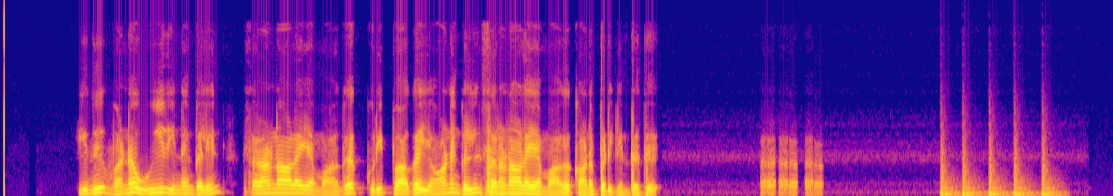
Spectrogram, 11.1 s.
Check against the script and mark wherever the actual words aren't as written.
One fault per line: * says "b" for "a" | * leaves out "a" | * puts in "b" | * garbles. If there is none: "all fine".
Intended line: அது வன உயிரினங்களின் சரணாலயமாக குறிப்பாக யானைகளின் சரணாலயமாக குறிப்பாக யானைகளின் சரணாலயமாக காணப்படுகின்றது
* says "இது" for "அது"
* leaves out "குறிப்பாக யானைகளின் சரணாலயமாக"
